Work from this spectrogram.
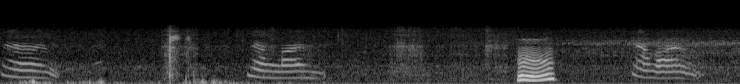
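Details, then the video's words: Domestic cat said to utter "ne znayu" (I don't know). Four separate wavering meows sound at intervals, one of them louder and quavering, with faint background noise between the calls. "Кот говорит "не знаю""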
